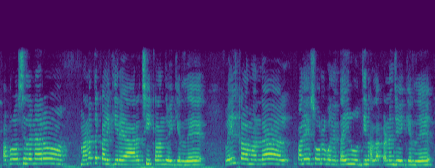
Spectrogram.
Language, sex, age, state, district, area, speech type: Tamil, male, 18-30, Tamil Nadu, Tiruchirappalli, urban, spontaneous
